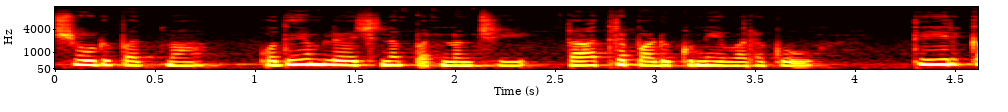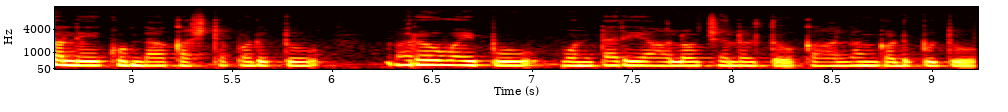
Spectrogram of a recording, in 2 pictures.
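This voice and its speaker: A patient husband in a narrated story, as a woman puts him on speaks gently and consoles his wife. The voice is mellow and breathy. It moves little in pitch. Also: flat delivery, normal speed. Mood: gentle. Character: caring middle-aged husband, patient and gentle.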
